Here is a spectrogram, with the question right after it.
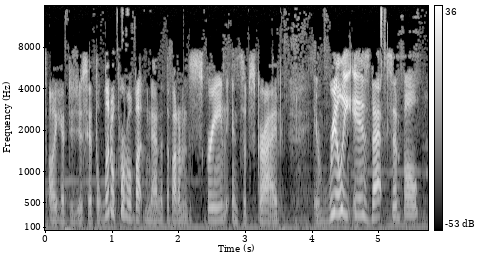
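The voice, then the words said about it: Sick, strained voice from a cold. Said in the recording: “sorry for my voice. I'm under the weather. I got a cold this week. ... so this is how I sound.”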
